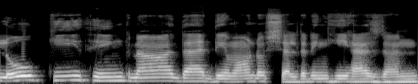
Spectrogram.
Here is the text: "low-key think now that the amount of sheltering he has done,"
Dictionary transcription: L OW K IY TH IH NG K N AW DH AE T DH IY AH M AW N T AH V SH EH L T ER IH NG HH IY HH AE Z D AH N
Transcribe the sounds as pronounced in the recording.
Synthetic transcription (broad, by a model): L OW K IY T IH NG K N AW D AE T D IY AH M AW N T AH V SH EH L T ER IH NG HH IY HH AE Z D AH N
